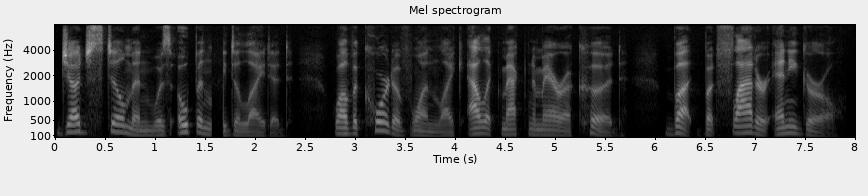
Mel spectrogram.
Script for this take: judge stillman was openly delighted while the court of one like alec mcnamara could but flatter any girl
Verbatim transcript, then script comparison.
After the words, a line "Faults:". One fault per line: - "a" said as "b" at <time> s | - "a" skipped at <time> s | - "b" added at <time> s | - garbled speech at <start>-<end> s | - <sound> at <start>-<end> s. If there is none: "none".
judge stillman was openly delighted while the court of one like alec mcnamara could but but flatter any girl
Faults:
- dropout at 1.6-1.7 s
- "but" added at 6.5 s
